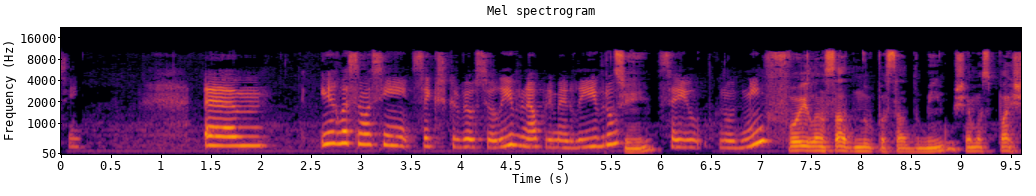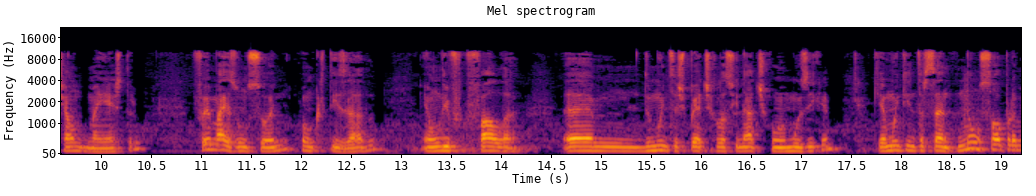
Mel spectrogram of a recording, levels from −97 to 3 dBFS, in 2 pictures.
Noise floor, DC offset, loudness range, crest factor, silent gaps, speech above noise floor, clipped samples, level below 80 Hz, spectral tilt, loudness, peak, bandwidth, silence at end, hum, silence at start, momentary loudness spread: -52 dBFS; under 0.1%; 3 LU; 20 dB; none; 28 dB; under 0.1%; -68 dBFS; -4 dB/octave; -24 LUFS; -6 dBFS; 11.5 kHz; 0 s; none; 0 s; 13 LU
